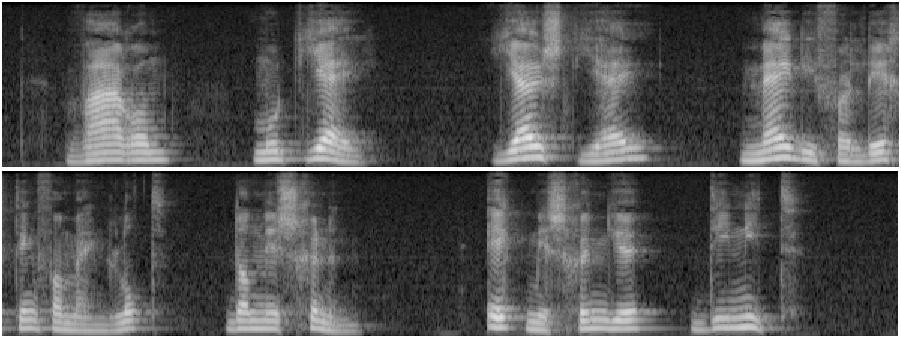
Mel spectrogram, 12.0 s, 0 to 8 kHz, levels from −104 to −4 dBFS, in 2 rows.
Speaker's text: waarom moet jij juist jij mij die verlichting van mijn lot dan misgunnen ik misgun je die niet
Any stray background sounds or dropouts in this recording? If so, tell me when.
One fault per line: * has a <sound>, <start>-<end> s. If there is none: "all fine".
all fine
